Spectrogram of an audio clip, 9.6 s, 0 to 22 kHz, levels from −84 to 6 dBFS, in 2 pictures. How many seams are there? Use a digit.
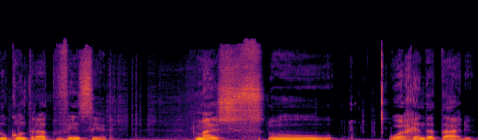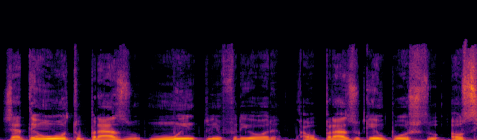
1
